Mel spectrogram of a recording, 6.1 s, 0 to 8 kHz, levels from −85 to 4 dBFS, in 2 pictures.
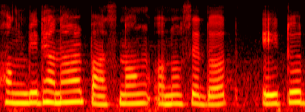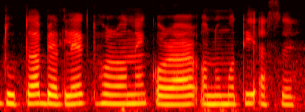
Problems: constant background noise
